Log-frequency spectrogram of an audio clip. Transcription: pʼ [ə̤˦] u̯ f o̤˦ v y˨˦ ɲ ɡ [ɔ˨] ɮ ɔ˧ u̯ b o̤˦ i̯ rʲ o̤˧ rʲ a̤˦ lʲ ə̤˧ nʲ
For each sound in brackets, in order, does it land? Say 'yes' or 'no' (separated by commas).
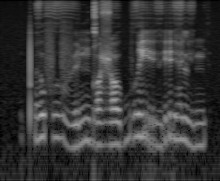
yes, no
